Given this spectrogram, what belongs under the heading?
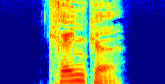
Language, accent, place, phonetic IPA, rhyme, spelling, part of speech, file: German, Germany, Berlin, [ˈkʁɛŋkə], -ɛŋkə, kränke, verb, De-kränke.ogg
- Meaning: inflection of kränken: 1. first-person singular present 2. first/third-person singular subjunctive I 3. singular imperative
